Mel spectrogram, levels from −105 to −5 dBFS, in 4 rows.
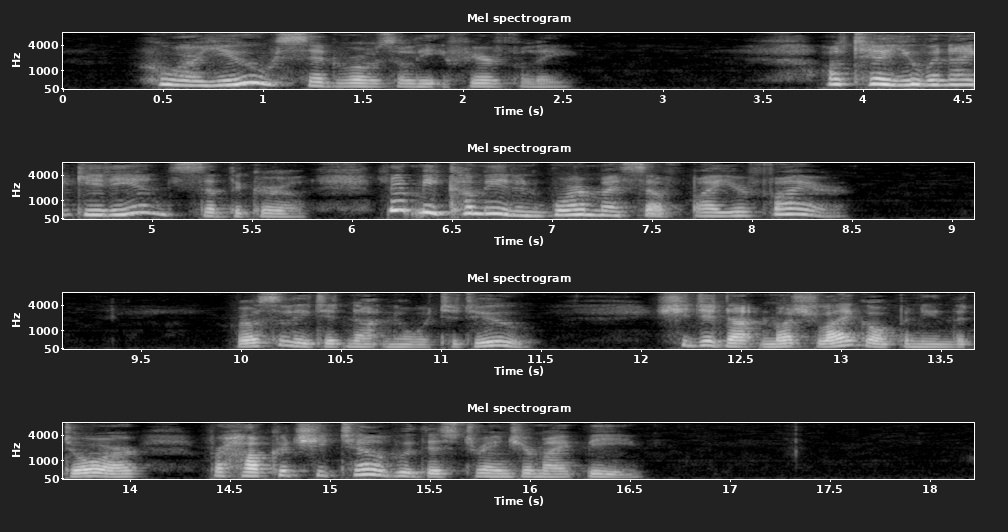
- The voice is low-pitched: No, medium, 185 Hz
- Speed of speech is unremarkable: Yes, average, 165 wpm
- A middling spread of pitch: No, wide, 7.7 semitones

